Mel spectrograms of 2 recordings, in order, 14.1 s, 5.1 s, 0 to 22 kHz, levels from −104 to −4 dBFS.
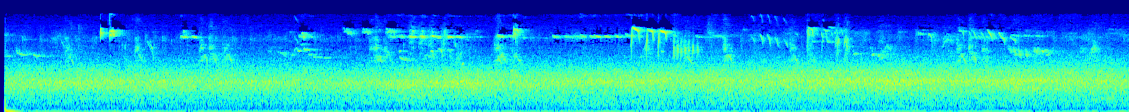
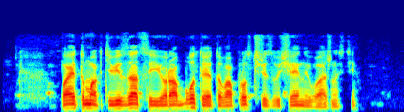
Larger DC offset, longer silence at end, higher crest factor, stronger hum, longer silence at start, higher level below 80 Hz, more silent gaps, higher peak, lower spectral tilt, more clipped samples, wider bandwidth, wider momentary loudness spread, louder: neither; second, 0 s vs 0.6 s; about the same, 18 dB vs 18 dB; neither; second, 0.05 s vs 0.6 s; second, -72 dBFS vs -60 dBFS; neither; second, -26 dBFS vs -2 dBFS; second, 0 dB/octave vs -5.5 dB/octave; neither; first, 14 kHz vs 7 kHz; second, 6 LU vs 11 LU; second, -43 LUFS vs -19 LUFS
